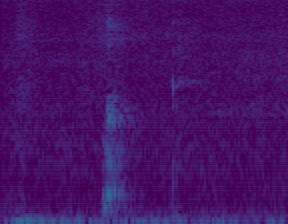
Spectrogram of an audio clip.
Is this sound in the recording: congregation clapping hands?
no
